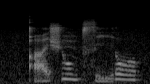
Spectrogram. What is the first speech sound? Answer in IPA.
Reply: qʼ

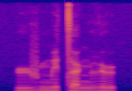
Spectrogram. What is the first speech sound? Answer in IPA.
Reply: y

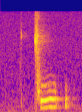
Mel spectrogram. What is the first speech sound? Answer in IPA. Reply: ǀ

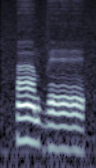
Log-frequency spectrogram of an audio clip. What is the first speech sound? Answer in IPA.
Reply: ã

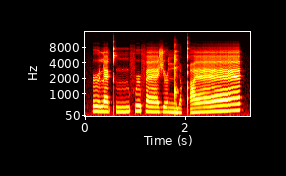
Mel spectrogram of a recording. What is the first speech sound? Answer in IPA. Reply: ə˞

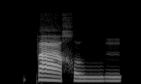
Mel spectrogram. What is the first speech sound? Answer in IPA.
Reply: p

